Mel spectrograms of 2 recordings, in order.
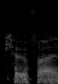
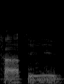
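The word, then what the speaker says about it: Ko-fi: to bounce off vwap it is Kofi not coffee how I don't care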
